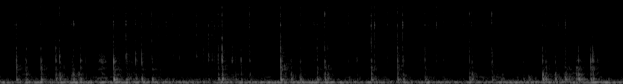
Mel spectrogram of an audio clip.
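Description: Long painted fingernails and fingertips tap and scratch a solid hardcover novel, The Trespasser, in a white paper dust jacket lying flat on carpet. A rapid, steady run of dry, crisp clicks and scrapes sits over a low, constant rumble, each tap fading quickly.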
